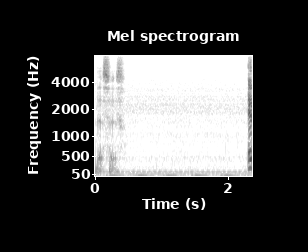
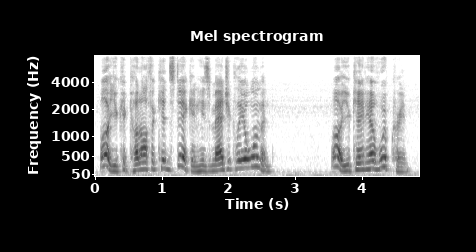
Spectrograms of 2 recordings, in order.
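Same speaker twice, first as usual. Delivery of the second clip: higher, louder sneering mock voice; mocking sarcasm; 5 semitones higher, 5 dB louder than usual. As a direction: parody them with scorn. Mocking Democrats' view.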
